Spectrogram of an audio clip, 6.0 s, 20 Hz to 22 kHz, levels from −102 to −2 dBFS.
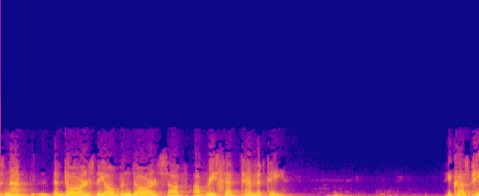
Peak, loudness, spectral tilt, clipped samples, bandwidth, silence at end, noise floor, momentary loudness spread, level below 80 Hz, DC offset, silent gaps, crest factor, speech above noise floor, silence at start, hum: -2 dBFS; -15 LUFS; -10.5 dB/octave; under 0.1%; 4.9 kHz; 0 s; -54 dBFS; 12 LU; -50 dBFS; under 0.1%; none; 14 dB; 40 dB; 0 s; none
